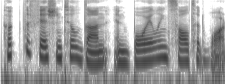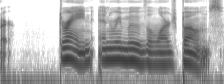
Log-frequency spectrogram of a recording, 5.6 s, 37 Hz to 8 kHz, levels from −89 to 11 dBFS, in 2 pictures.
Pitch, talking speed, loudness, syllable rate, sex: 165 Hz, 160 wpm, -20 LUFS, 4.6 syllables/s, female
